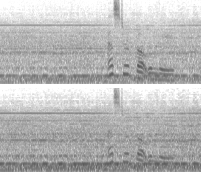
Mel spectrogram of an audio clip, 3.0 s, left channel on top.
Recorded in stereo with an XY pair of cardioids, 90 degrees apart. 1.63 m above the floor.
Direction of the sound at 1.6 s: 15° left.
